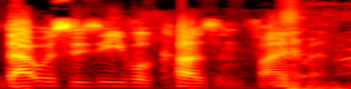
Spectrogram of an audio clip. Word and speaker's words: Feynman: Feynman? I pronounce that right? – Mm-hmm. – Right. – Feynman. – Feynman. – Feynman. – Yeah, F-E-Y-N-M-A-N.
